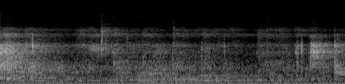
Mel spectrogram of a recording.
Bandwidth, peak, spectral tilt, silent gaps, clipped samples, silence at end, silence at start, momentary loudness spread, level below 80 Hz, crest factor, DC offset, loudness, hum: 11.5 kHz; -8 dBFS; -4 dB/octave; none; under 0.1%; 0 s; 0 s; 13 LU; -54 dBFS; 22 dB; 0.5%; -31 LUFS; none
